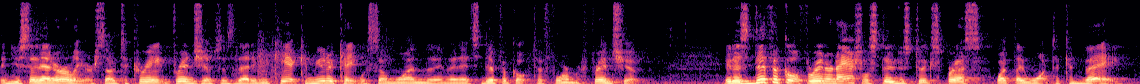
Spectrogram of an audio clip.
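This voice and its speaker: A man with a Southern US accent, fairly high in pitch and dark and mellow in tone, at a fairly quick pace with ordinary pitch variation. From US South. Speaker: university administrator. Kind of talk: roundtable discussion. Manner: halting.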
